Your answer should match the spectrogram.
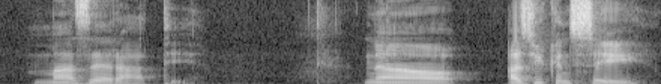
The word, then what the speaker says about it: Maserati: For instance, the word zoo has exactly the same sound. So Maserati.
